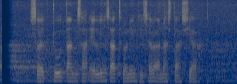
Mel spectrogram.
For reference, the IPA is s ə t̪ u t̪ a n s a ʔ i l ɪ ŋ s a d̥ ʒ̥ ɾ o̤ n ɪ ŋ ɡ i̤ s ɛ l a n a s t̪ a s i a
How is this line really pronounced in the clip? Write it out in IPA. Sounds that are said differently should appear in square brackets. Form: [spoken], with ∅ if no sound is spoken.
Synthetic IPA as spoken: s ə t̪ u t̪ a n s a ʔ [e] l ɪ ŋ s a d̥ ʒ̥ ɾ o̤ n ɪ ŋ ɡ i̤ s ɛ l a n a s t̪ a s i a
